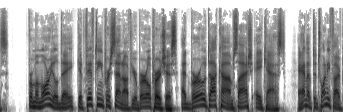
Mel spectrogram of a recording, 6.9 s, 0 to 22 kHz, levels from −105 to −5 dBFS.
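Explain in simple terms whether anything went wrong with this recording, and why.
Yes, something went wrong. From 3.06 to 3.60 s there is a sudden gain jump: the speech and the background noise both get noticeably louder at once, then drop back. This is likely a volume setting that changed instantly instead of fading smoothly.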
